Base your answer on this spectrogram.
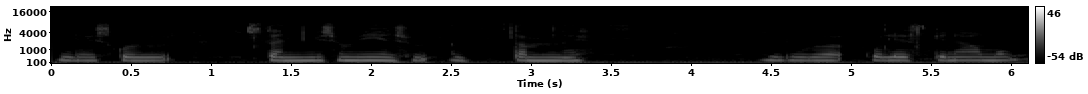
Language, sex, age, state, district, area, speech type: Manipuri, female, 18-30, Manipur, Thoubal, rural, spontaneous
